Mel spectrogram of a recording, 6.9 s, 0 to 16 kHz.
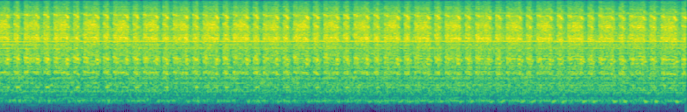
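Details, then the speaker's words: Case 1835C skid loader diesel with broken piston rings, 12 V glow plugs cycled 20-30 s, 24 V starter: even churn about three compression strokes a second, no firing; cranks but will not start. "So far, it's not looking good."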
